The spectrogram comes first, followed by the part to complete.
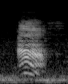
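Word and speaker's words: אַף: And so the word in that was anger, and that is Strong's H639, and that has the pronunciation as af.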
